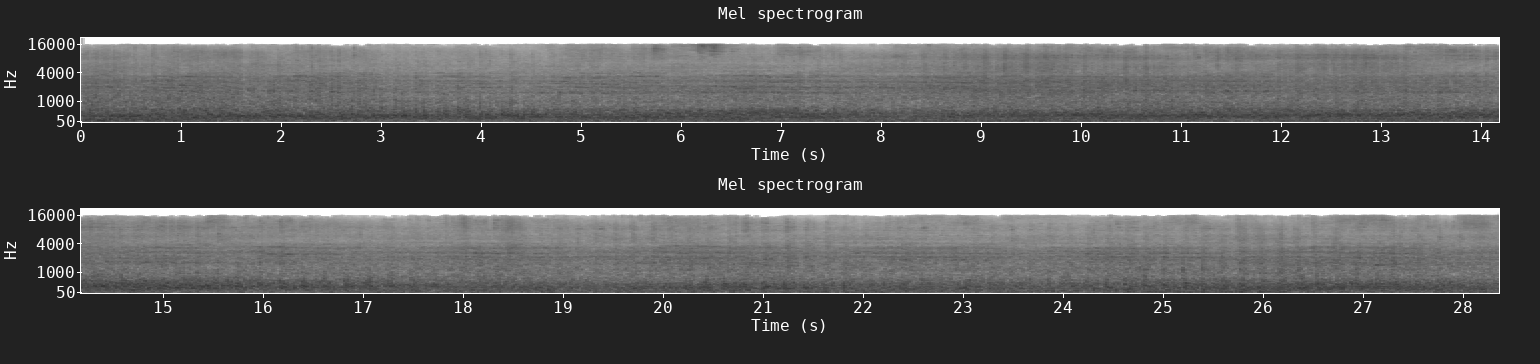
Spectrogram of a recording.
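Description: Freight cars of a passing train rolling by close at hand: a steady rumble of steel wheels on the rails with occasional faint clicks.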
